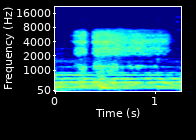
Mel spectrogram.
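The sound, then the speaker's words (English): A long, deep inhale drawn in steadily through the mouth, breathy and airy, lasting over a second, with no talking; a deep cleansing breath demonstrated in a breathing exercise. “Okay, so it will sound something like this, and I'm going to do an inhale,”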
